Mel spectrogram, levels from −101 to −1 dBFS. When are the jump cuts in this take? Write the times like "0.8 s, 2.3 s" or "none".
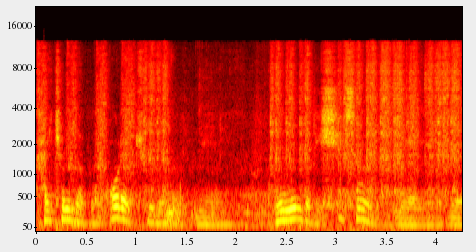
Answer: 2.3 s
